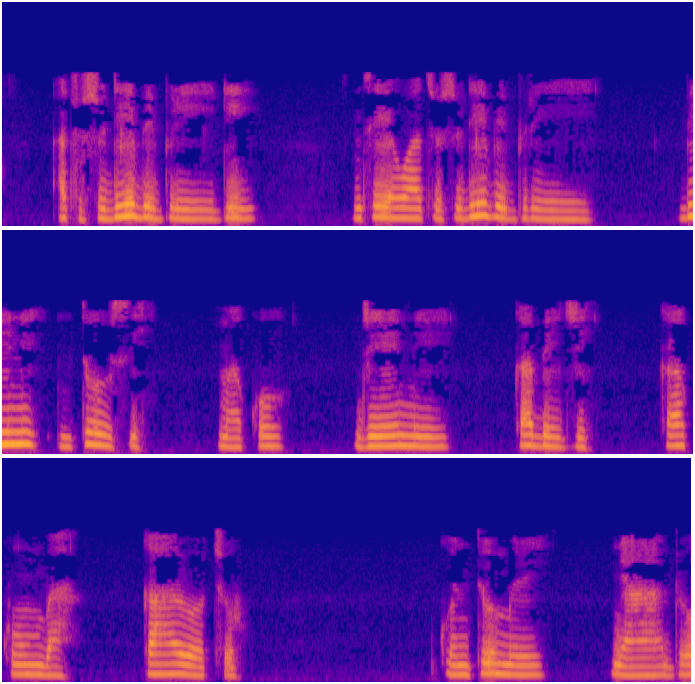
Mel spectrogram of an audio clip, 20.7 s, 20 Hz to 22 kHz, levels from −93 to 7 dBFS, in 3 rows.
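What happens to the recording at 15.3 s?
At 15.3 s, as throughout the clip, the speech shows MP3 compression, likely at a starved bitrate near 25 kbps. The encoder has dropped everything above 5.9 kHz and zeroed weak frequency lines, leaving dull, watery, swirling sound with chirpy s sounds.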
